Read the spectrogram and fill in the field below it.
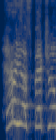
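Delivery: loud, high impatient shout. Real, not acted. Streamer shouting at her internet provider to hurry up.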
